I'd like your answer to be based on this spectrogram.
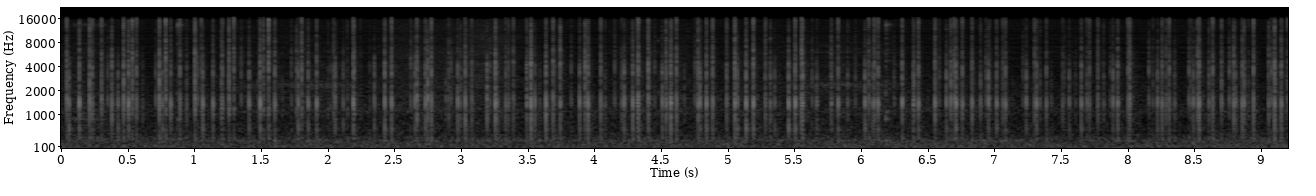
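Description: Long painted fingernails and fingertips of both hands tap and scratch the glossy printed cardboard cover of a large, closed hardcover D&D Player's Handbook lying flat and solid on a wooden table. A quiet, steady stream of rapid, crisp clicks and scratchy scrapes stays mostly in the mid and high range, with a recurring tone around 1.3 kHz and very little low end. Each tap dies away almost instantly.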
